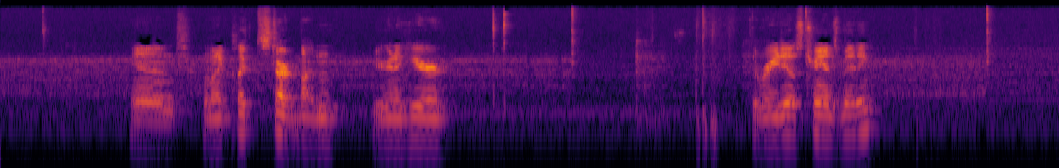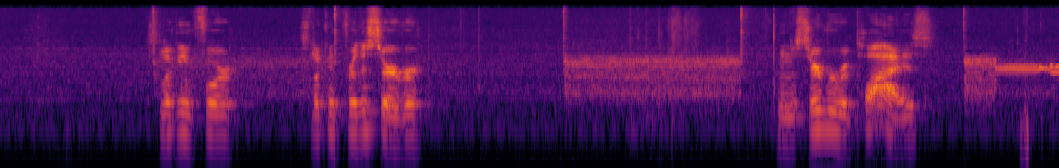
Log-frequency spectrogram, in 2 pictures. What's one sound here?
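A man talks in short bursts through a crackly radio loudspeaker.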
